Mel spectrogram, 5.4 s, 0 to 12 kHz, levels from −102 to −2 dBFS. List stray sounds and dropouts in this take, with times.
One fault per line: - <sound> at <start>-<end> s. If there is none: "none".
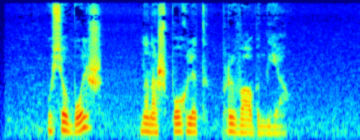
none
